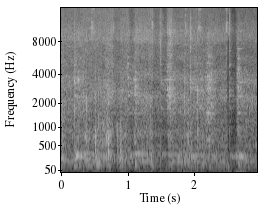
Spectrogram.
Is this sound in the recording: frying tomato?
yes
